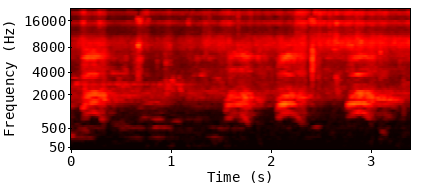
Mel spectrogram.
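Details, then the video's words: A pet Indian ringneck (rose-ringed) parrot, a talking bird, gives four short, harsh, voice-like phrases about half a second to a second apart, mimicking speech, over quiet room background. "My funny talking parrot | Indian ringneck parrot"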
